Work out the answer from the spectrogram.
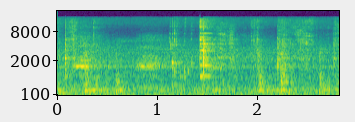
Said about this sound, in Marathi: स्लो गॅसवरती छान असं हलवायचं आहे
